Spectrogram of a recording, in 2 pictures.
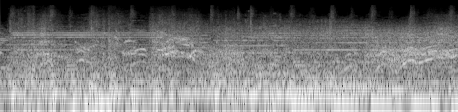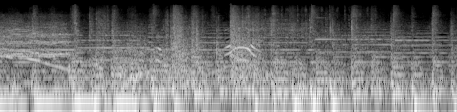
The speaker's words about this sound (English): We are still on the highway. Like, just, they are speeding as fast as they can to get to this hotel where this pageant is being held. They skirt into the parking lot. The sliding door literally falls off.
